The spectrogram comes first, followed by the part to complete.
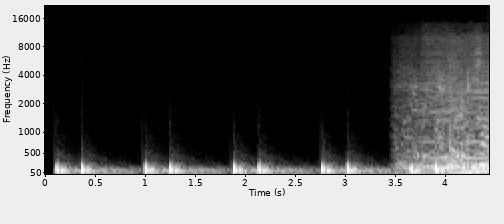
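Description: Deep heartbeat-like double thumps, four pairs a little under a second apart, as part of a channel intro jingle. About three and a half seconds in, loud full music cuts in.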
